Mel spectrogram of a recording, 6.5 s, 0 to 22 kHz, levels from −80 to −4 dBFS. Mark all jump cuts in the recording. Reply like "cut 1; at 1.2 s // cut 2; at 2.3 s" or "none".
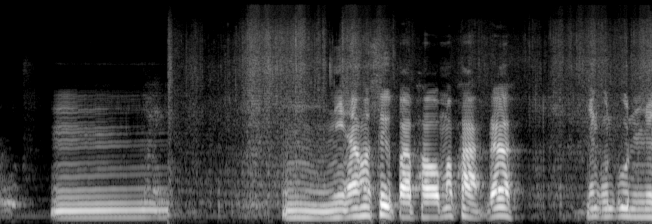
cut 1; at 1.7 s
